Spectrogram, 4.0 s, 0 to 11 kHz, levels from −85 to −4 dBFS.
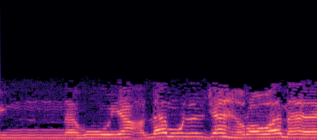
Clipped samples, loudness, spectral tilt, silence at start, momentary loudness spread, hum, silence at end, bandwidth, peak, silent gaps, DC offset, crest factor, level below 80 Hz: under 0.1%; -20 LUFS; -10 dB/octave; 0 s; 13 LU; none; 0 s; 4.9 kHz; -4 dBFS; none; under 0.1%; 16 dB; -44 dBFS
